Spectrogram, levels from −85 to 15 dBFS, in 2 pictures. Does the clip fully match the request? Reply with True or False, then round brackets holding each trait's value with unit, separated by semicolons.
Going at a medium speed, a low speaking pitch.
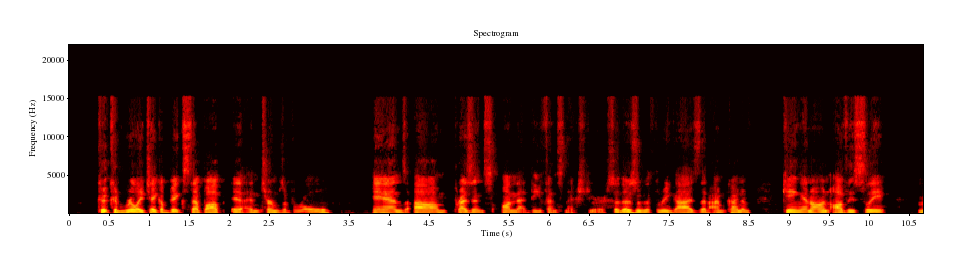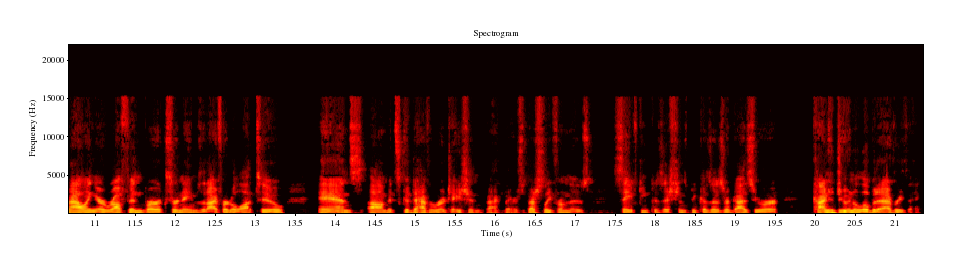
False (210 wpm; 100 Hz)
